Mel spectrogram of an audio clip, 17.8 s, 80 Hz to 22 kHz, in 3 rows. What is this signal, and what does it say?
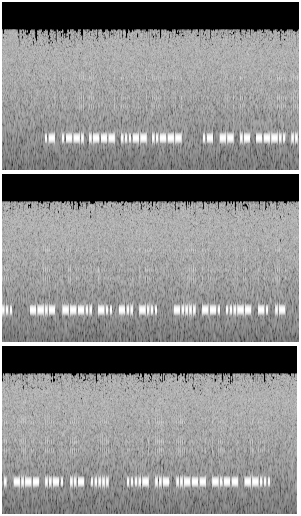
Morse code, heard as a keyed tone, hand-sent with a paddle, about 31 wpm, 840 Hz. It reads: APJ32 AMA85 Q8DDB 6G3NA EYFU5 4U2Y7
